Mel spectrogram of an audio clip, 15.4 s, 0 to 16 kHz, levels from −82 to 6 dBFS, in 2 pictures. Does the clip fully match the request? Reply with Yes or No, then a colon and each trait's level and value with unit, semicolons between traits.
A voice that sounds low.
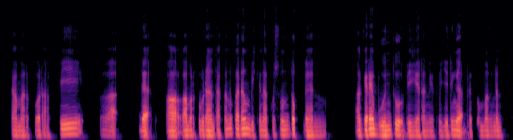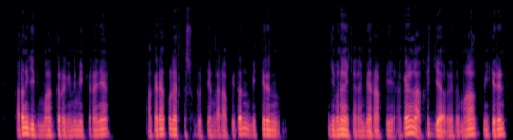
Yes: very low, 90 Hz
